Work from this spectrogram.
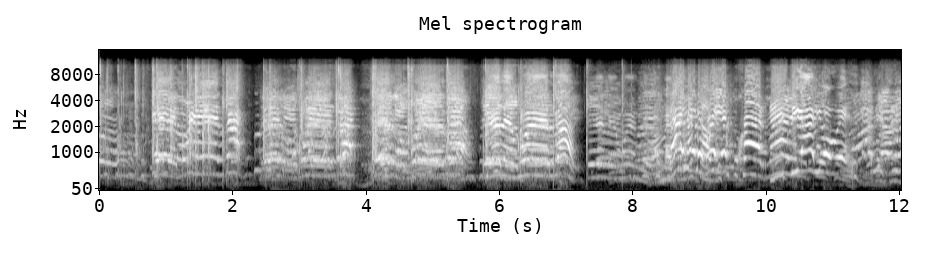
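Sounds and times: hands clapping: 0:00.0 - 0:08.0
group chanting: 0:00.8 - 0:09.2.

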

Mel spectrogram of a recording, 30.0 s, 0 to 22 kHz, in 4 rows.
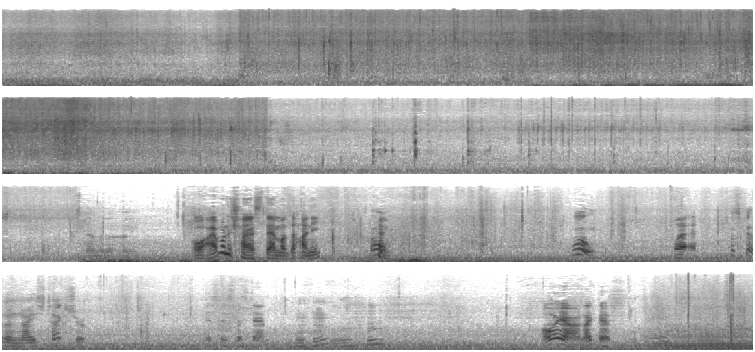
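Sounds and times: mushrooms sizzling in oil: 0:00.0 - 0:15.8.

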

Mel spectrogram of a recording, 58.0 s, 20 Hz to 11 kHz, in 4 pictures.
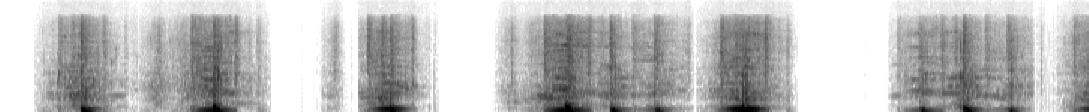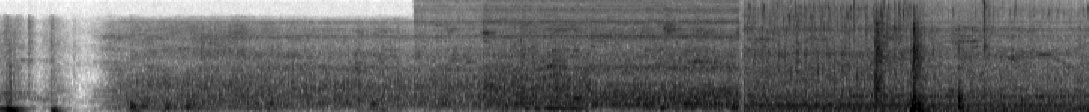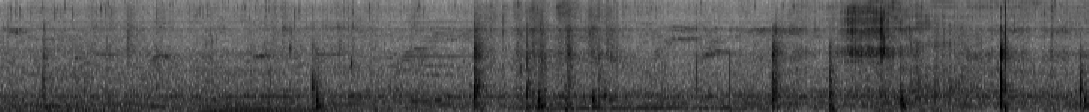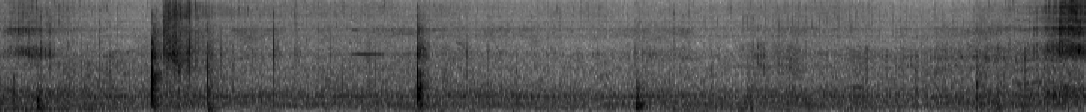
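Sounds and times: pot sizzling: 0:20.0 - 0:58.0.

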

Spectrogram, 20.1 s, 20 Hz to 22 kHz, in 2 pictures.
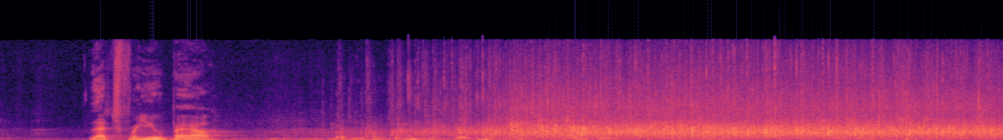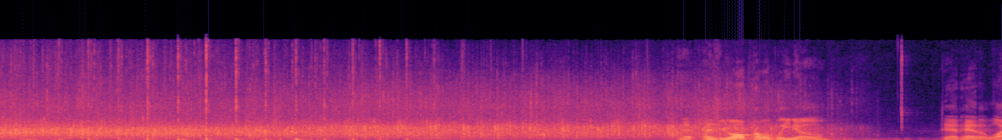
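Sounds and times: audience applauding: 0:03.2 - 0:18.8.

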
